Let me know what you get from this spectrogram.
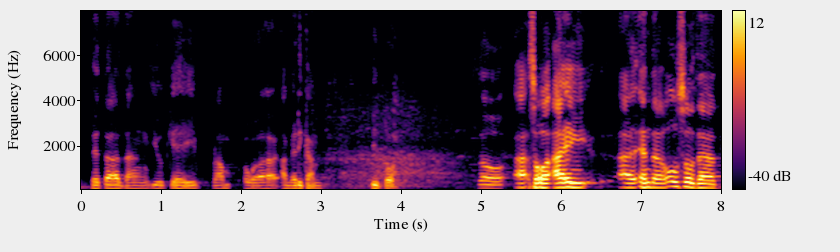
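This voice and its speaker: A middle-aged man speaks English with a Japanese accent at a formal speech, his voice gravelly and set a little high. He works through the words haltingly, restarting phrases and slipping in self-deprecating jokes. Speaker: politician giving a guest speech.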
